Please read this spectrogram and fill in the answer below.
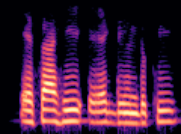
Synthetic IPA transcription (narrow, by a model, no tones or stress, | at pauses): eːsaːɦieːk̚d̪iːnd̪ukiː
